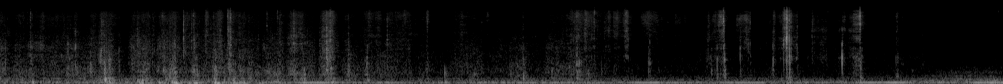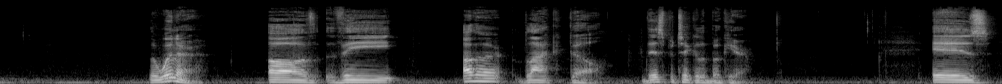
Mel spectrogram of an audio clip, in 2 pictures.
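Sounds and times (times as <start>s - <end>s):
hands rummaging through a bag to draw out a name: 0.0s - 6.8s
low hum: 0.0s - 20.0s
speech: 11.6s - 12.0s, 12.7s - 14.0s, 14.7s - 17.6s, 19.4s - 20.0s.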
